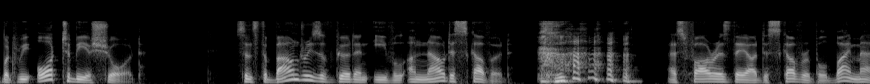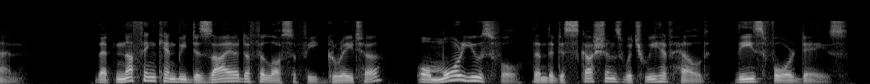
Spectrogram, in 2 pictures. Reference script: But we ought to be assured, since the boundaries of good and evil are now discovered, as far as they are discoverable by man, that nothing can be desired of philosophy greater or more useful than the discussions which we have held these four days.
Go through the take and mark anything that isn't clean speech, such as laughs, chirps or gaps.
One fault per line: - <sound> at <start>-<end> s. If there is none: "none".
- laugh at 5.4-6.4 s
